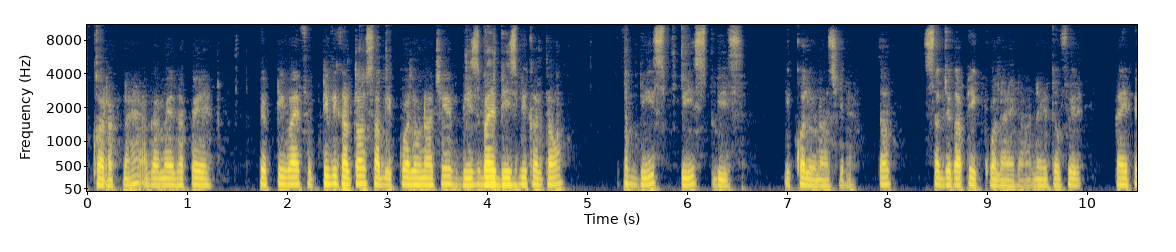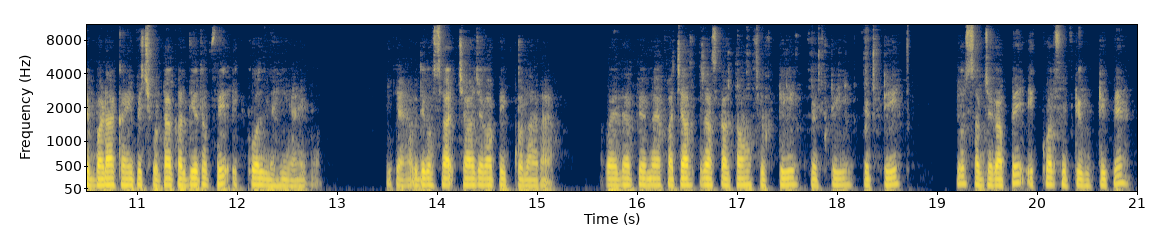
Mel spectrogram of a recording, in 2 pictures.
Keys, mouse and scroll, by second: 1.4 KP_3, 1.6 KP_0, 2.8 BackSpace, 4.0 KP_0, 4.8 Tab, 5.4 Tab, 6.2 KP_Enter, 7.2 alt+middle click, 11.7 alt+middle click, 13.5 alt+middle click, 15.8 click, 18.3 KP_0, 18.7 KP_Enter, 19.6-21.0 alt+drag.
